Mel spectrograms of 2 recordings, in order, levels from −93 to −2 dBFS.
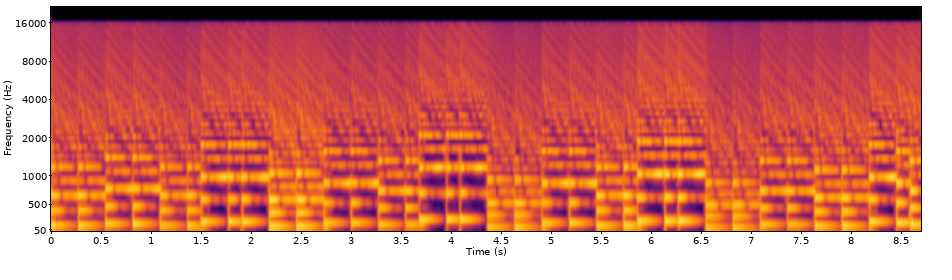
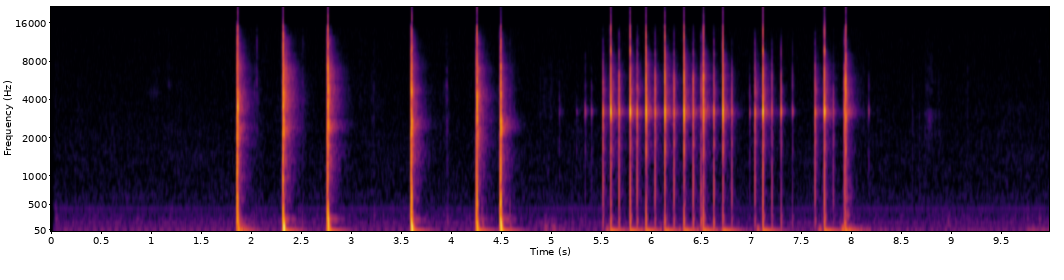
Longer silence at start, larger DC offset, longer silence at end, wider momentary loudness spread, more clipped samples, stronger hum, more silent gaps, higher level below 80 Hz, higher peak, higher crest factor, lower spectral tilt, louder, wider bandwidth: second, 0 s vs 1.85 s; neither; second, 0 s vs 2 s; about the same, 5 LU vs 4 LU; neither; neither; neither; second, -42 dBFS vs -36 dBFS; about the same, 0 dBFS vs 0 dBFS; second, 12 dB vs 26 dB; first, -4.5 dB/octave vs -2.5 dB/octave; first, -13 LUFS vs -21 LUFS; about the same, 16 kHz vs 15.5 kHz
